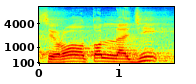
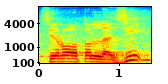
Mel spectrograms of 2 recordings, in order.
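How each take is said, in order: First: The consonant is a 'j' sound as in 'jam'. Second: The consonant is a 'z' sound as in 'zoo'. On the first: "Jangan kena dibaca siratal laji, itu huruf jim" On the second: "itu huruf zai"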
